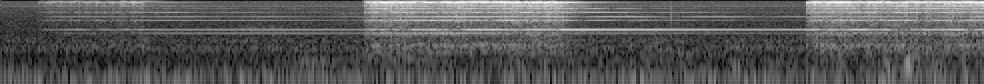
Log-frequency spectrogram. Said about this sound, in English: And some of you are like, what is that, right? It's a phone, okay? If you hear a phone in the middle of the night, right? They don't make those anymore. Not like that anyway.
